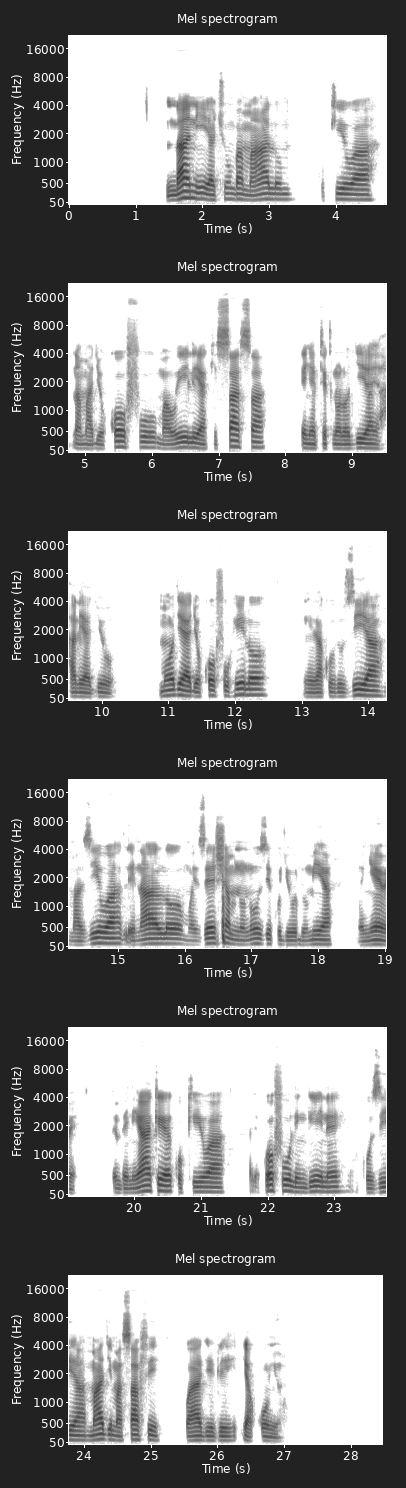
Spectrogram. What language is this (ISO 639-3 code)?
swa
